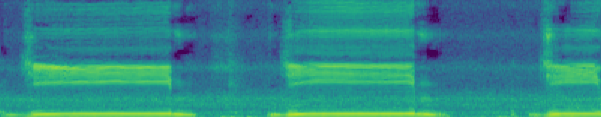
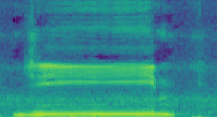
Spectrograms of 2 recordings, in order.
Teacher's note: জিম মানে এরকম সাউন্ডটা থাকবে না। জিম, যথাসাধ্য আমরা বাতাসটাকে আটকানোর চেষ্টা করব এবং এটা জিহ্বার মাঝখান থেকে উচ্চারিত হবে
